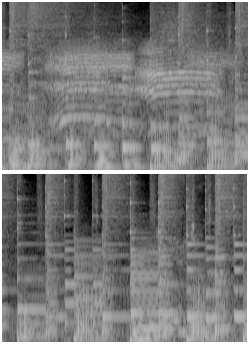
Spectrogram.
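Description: A goat bleats twice, a wavering call starting about half a second in and another about two seconds in, over loud background music with a steady beat.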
